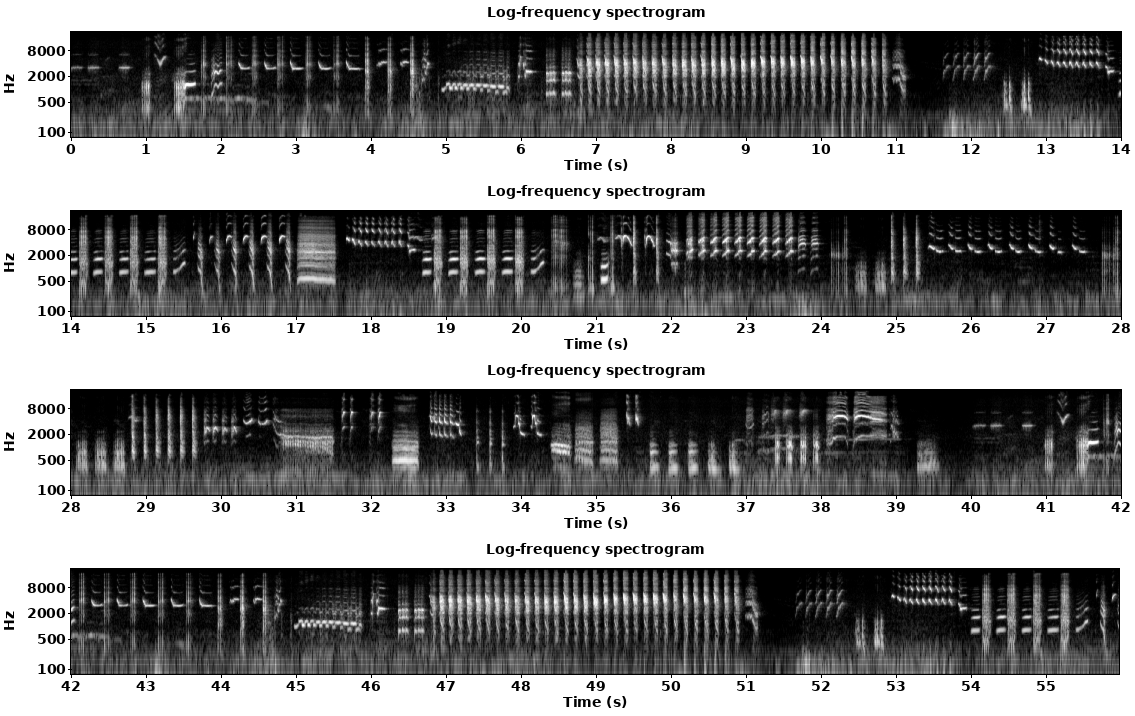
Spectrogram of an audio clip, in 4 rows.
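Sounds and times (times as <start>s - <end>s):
myna whistles and chattering: 0.0s - 6.2s.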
